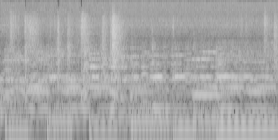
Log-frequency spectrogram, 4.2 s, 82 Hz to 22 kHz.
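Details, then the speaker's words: Bush BR 5902B radio cassette player playing music dull and boomy with almost no treble or crispness, muffled audio output heard before the tape heads and pinch roller are cleaned. "Sounds muffly as fuck, that, guys. That doesn't sound good."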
